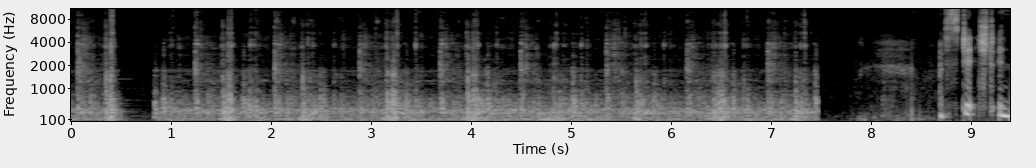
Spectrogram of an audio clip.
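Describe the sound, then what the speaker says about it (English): A sewing machine slowly quilting, stitching in the ditch, runs as a steady close mechanical chatter for several seconds, stops briefly, then resumes before faint handling noises. "I've stitched in the ditch and I've managed to get it quite accurate because I'm going so slow"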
